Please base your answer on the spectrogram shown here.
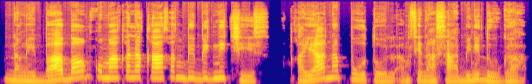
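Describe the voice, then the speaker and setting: A woman narrates scripted comic fiction in an audiobook style. Her voice sits at an average pitch, recorded dry with almost no room sound. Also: animated, normal speed, dry recording.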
